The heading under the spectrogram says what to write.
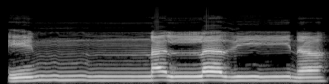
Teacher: حمزہ کو نون کے ساتھ ملانا ہے، نون مشدد ہے۔ اس کے بارے میں ہم پہلے بتلا چکے ہیں کہ نون اور میم مشدد جہاں بھی آ جائے تو وہاں آواز ناک میں چھپائی جاتی ہے، غنہ کیا جاتا ہے، تو یہاں پر غنہ کریں گے۔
